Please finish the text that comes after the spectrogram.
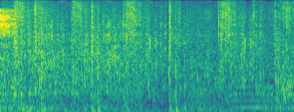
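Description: Gunfire and cannon support fire in a real-time strategy game battle, a burst of layered shots and heavy booms clustered early and again midway, loud and close without speech.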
